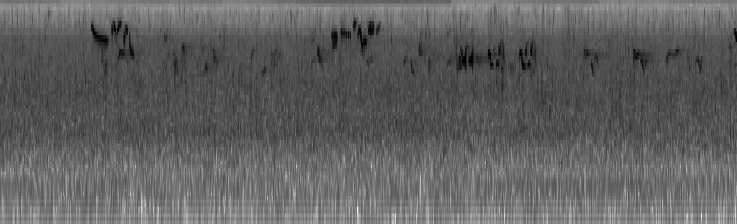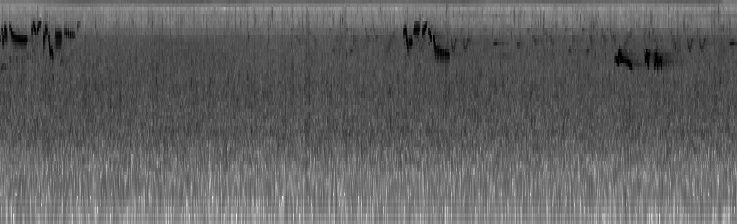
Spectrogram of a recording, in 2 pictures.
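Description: Songbirds calling in short chirping phrases a few seconds apart, over a steady high hiss of natural ambience.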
